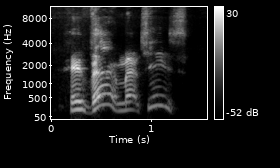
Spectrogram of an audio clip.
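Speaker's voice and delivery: put-on voice of a little alien creature. Joking in a group conversation about an actor, doing a Yoda impression. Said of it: "Olive's freaked out by my Yoda impression".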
